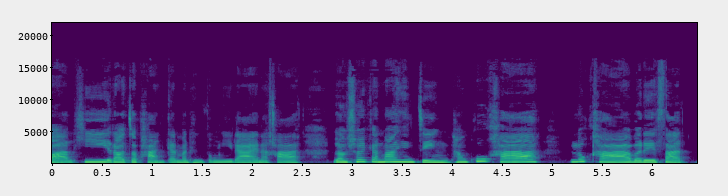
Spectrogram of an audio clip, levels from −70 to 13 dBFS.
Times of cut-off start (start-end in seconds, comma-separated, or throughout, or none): none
